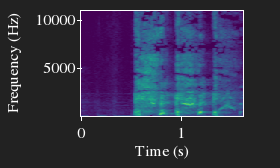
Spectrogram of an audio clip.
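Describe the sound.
A person coughs three times in a quick, harsh run. Each burst is loud and raspy with a voiced, throaty edge, and short gaps separate them. No speech.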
